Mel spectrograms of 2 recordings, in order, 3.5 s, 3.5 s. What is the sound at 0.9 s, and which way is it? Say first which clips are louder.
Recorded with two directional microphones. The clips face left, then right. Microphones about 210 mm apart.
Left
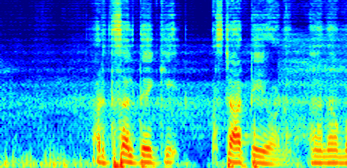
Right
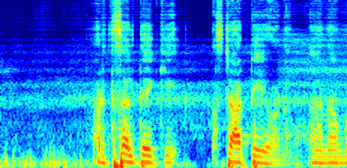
Speech: left 2 dB; 40° left (ahead or behind).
